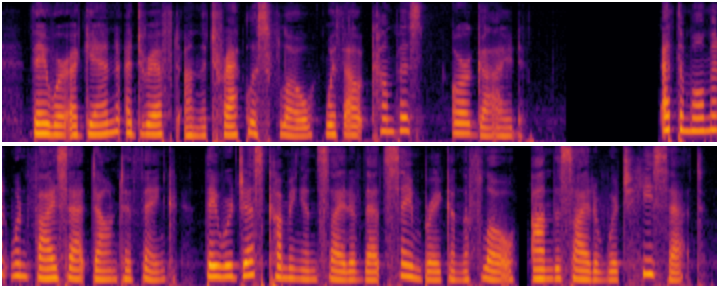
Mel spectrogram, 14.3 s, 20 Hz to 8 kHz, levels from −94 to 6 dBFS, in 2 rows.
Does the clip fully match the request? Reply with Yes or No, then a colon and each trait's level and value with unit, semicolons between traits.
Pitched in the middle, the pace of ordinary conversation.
No: high, 200 Hz; average, 170 wpm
